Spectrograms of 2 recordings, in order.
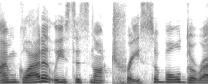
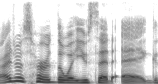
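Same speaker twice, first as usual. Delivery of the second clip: ordinary talk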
